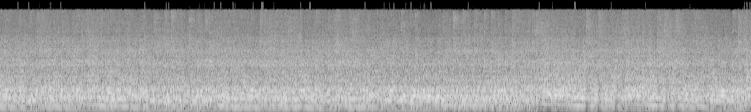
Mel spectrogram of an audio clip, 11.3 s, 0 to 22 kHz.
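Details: 2000 Suzuki RM250 two-stroke (249cc), unrun two years, fresh premix fuel, cleaned carb, good compression: harsh raspy blipping with a loud crackly bark at every rev; big split in the expansion chamber, basically straight-piped, needs welding.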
